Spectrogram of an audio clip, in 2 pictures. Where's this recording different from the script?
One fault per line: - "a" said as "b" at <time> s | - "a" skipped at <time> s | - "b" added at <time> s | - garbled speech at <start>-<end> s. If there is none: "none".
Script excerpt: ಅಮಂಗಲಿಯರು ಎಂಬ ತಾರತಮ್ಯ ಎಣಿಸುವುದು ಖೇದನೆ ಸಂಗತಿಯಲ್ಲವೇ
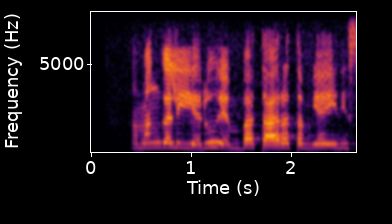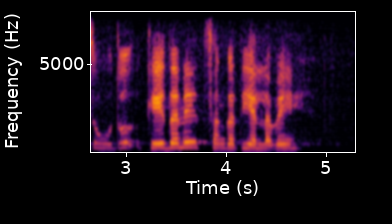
none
